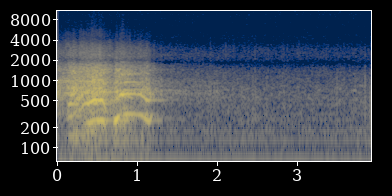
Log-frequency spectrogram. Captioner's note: speaks in Spanish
